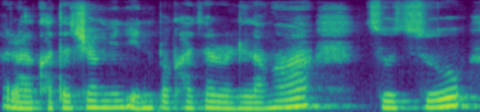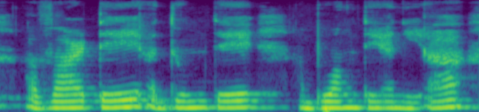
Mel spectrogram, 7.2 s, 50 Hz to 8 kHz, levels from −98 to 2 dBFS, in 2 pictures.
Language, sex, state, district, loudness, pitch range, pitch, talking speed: Mizo, female, Mizoram, Aizawl, -16 LUFS, 170-185 Hz, 175 Hz, 185 wpm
